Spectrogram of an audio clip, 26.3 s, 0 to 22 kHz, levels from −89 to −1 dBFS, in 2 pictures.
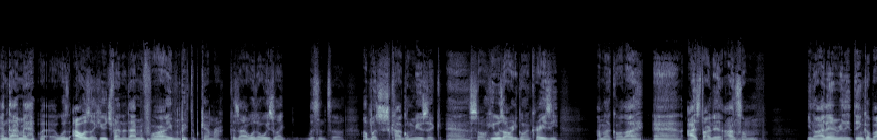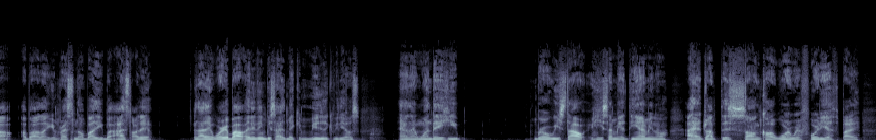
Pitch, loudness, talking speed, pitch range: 110 Hz, -31 LUFS, 215 wpm, 105-115 Hz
